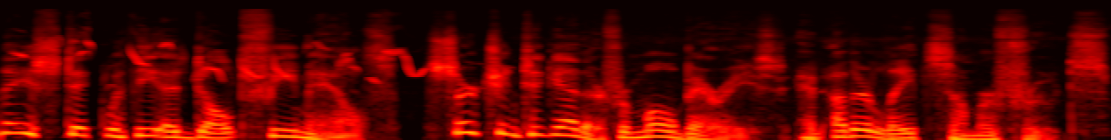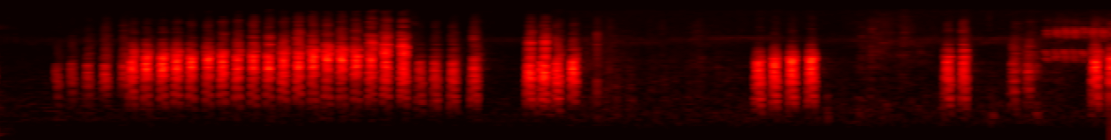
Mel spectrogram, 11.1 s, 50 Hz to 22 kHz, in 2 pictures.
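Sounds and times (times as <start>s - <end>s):
speech: 0.0s - 5.6s
orchard oriole chattering calls: 0.4s - 2.6s, 5.8s - 8.5s, 9.3s - 9.7s, 10.3s - 11.1s.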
